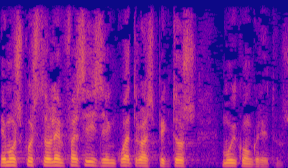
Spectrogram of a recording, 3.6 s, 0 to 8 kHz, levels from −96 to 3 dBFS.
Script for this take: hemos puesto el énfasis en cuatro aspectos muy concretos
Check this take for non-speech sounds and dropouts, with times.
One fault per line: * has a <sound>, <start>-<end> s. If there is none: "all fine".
all fine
